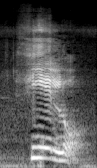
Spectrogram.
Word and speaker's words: cielo: Então, em determinadas regiões da Espanha, a letra Z, a letra zeta em espanhol e a sílaba C seguida de E C seguida de I são pronunciadas com a ponta da língua entre os dentes. Então, por exemplo, zapato, cielo, cerebro. Ponta da língua entre os dentes e na hora que você pronuncia essa sílaba, você assopra.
